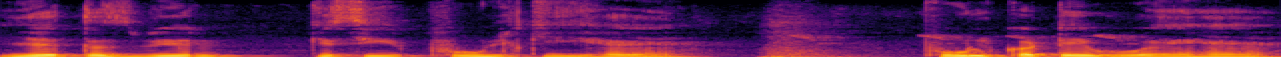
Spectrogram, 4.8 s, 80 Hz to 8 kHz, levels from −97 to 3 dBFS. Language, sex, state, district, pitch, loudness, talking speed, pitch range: Hindi, male, Arunachal Pradesh, Lower Dibang Valley, 120 Hz, -16 LUFS, 125 wpm, 100-140 Hz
